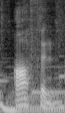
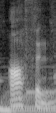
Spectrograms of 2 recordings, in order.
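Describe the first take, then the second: First: The T is silent. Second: The T is silent.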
